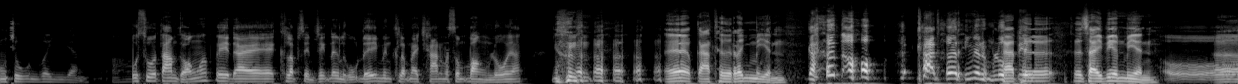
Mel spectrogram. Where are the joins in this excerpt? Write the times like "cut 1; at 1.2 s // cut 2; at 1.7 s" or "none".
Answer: cut 1; at 1.3 s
